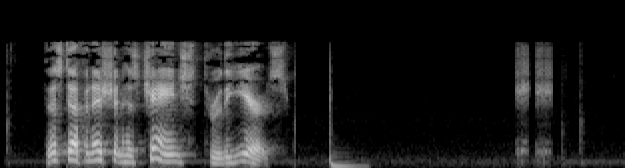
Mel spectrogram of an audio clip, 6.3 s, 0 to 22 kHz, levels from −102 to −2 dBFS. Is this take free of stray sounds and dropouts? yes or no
no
